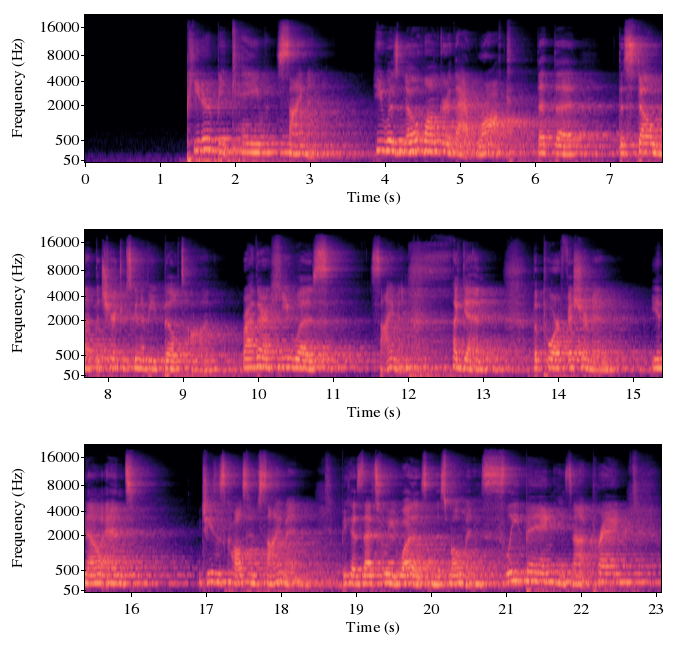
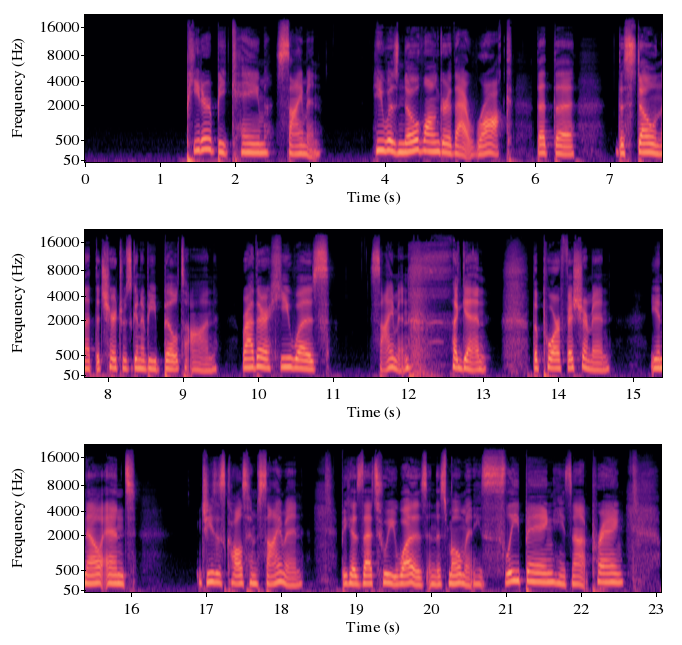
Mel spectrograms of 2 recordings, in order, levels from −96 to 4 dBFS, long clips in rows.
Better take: second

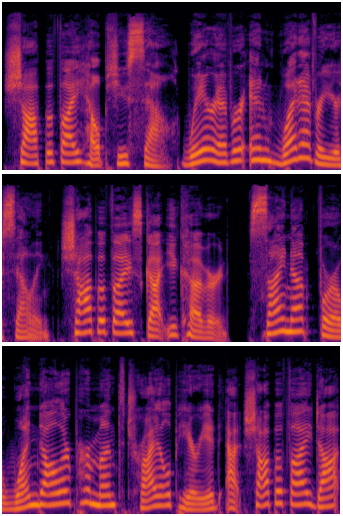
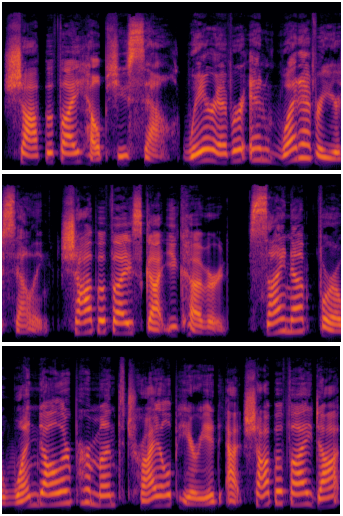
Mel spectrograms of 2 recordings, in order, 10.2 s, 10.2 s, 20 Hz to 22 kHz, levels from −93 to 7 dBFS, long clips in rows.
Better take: first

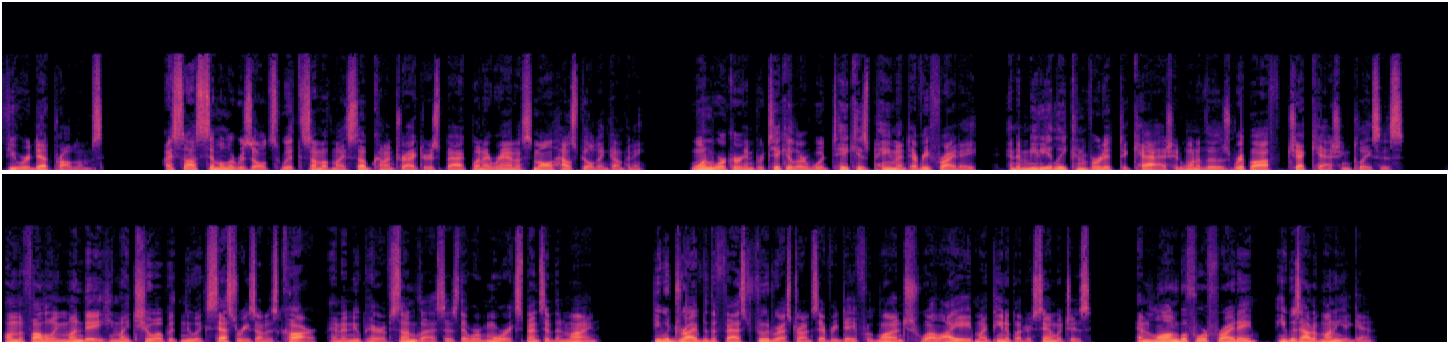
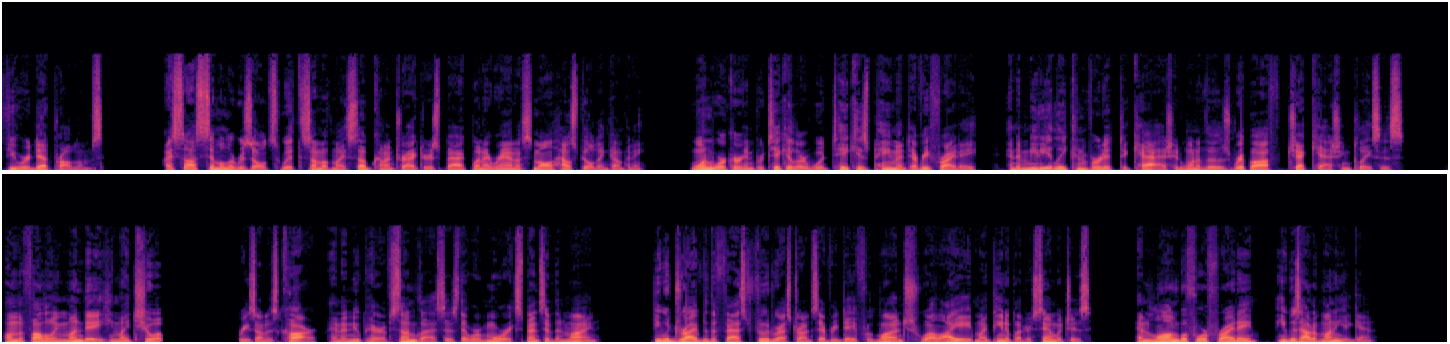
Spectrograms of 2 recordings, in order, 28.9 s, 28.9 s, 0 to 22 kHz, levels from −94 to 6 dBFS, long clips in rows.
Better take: first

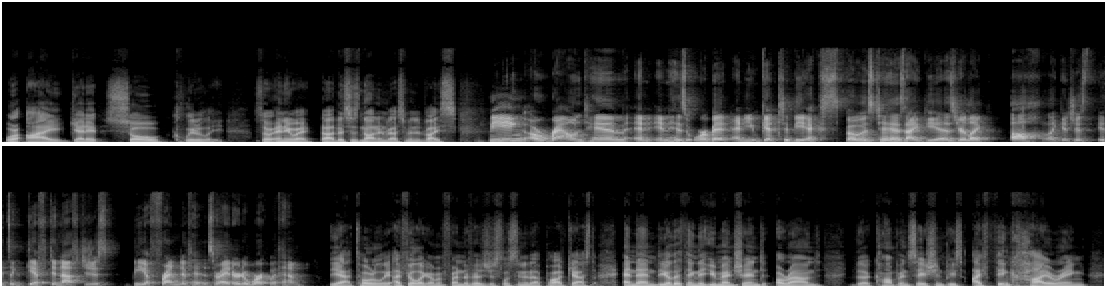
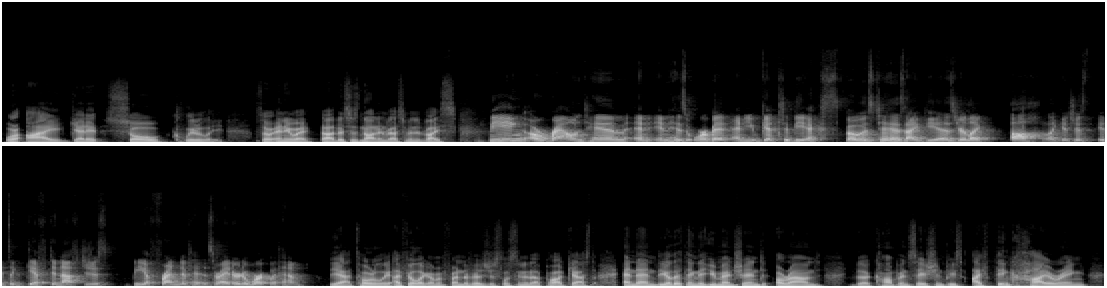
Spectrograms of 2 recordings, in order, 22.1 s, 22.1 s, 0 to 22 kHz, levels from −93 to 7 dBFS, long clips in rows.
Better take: first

